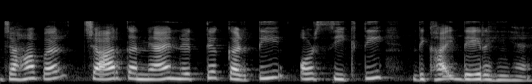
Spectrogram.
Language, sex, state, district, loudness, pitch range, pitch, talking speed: Hindi, female, Bihar, Sitamarhi, -20 LUFS, 235-275 Hz, 250 Hz, 135 wpm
